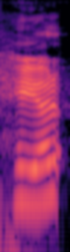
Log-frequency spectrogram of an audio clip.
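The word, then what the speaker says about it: heir: Before a noun that begin with a silent H, ठीक, silent H, जैसे कि example में N horse N honest man, ठीक है, एन हेयर एन हॉर, ठीक।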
